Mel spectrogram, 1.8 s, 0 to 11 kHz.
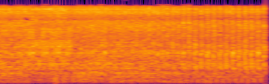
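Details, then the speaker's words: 2012 Isuzu Panther LS turbo manual diesel, about 70,000 km, rarely used, factory-original sealed injection pump; steady even idle clatter with crisp regular beat, no stray knocks; healthy idle. "Maklum lur, jarang dipakai, KM-nya dikit. Ini suaranya benar-benar enak nih loh."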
